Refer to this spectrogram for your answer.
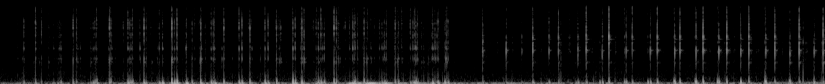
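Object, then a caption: Capped plastic bottle. Fingertips and nails tap and scratch around a capped, hand-sized white plastic supplement bottle with a paper label; the bottle is hollow and its fill level is not visible. The result is a fast, dense run of short, dry taps, each with a low hollow thump and a bright click. A brief stretch of scratching swells in the middle before the quick tapping resumes.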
